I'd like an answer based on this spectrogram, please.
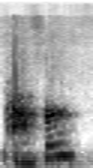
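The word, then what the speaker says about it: PAFR: to go back to the paffer uh is how you pronounce the acronym the popular annual financial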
